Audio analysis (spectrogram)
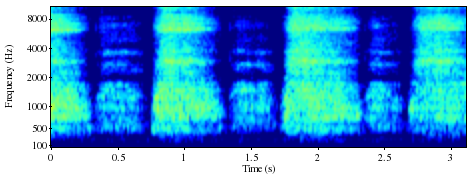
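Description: Rapid, sharp gasping breaths performed by a voice mimicking an anxiety response, about six quick loud inhale-exhale bursts in uneven rhythm, close and alone with no talk.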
